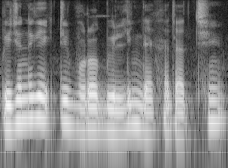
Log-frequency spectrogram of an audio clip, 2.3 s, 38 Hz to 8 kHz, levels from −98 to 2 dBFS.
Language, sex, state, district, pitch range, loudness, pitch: Bengali, male, West Bengal, Cooch Behar, 125-165 Hz, -15 LUFS, 145 Hz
